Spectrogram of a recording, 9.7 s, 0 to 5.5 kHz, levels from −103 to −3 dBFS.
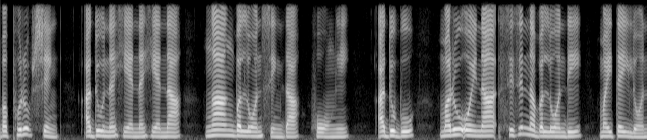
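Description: No technical faults can be heard anywhere in this speech recording. Nothing interrupts or alters the sound at any point in it.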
